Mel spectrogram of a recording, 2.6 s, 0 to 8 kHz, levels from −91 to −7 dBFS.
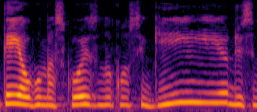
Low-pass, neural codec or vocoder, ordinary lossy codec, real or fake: none; codec, 16 kHz, 4 kbps, FreqCodec, larger model; none; fake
